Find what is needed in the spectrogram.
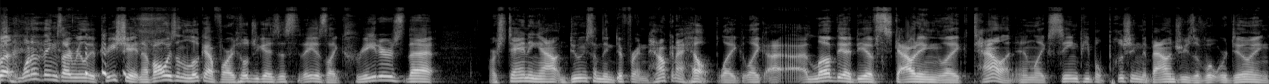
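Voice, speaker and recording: Over a very clean recording with a silent background, a man with an American accent talks at a very fast pace and medium pitch, animated in tone and lively in intonation. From California. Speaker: comedy mountain bike content creator; radio broadcast audio engineer. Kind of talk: casual chat. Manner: jokey, animated.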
